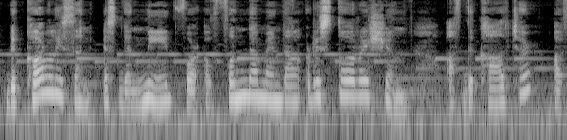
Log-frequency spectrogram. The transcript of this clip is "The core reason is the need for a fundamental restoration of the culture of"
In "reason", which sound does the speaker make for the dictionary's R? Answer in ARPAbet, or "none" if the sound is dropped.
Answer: L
